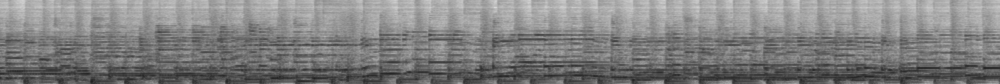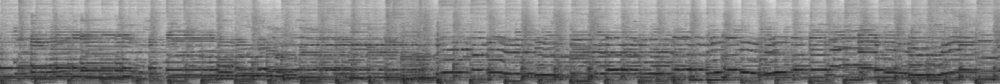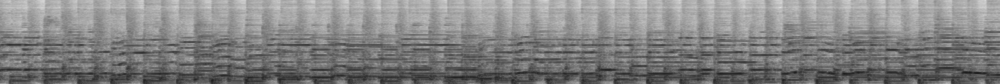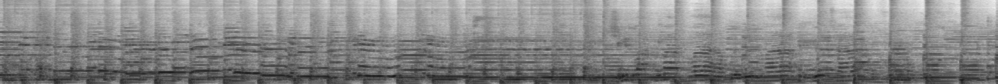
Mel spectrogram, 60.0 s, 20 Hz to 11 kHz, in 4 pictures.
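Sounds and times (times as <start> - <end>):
acoustic guitar: 0.0 - 59.9
bass: 0.0 - 59.9
drums steady beat: 0.0 - 59.9
electric guitar lead: 0.0 - 59.9
pedal steel guitar gliding notes: 0.0 - 59.9.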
